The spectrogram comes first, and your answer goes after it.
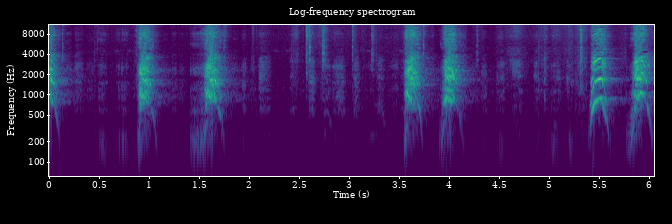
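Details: A frightened dog in Australia barks at a huge mantis it tries to bite: loud, harsh barks in pairs, about six across the clip, separated by short pauses with faint rustling between them.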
